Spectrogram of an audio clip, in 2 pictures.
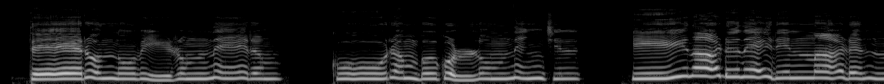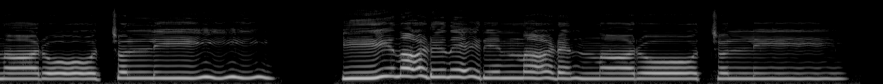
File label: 80 BPM Male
